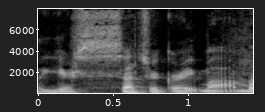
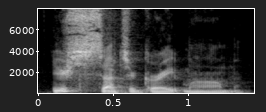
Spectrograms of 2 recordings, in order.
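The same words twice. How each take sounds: First: Low, soft and slow, dripping sarcasm; sarcastic. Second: Slow, low sarcastic jab. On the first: Husband retelling his snide reply to his wife, sarcastic. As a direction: murmur it as a dig. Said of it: "And I go". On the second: Husband mocking wife's nagging about his snack, sarcastic. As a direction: say it dry, to needle her. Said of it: "here's the context and the tone". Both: Retold or imitated.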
